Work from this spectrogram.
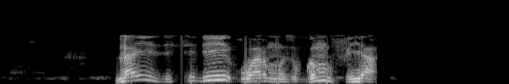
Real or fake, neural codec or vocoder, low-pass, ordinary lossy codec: real; none; 7.2 kHz; AAC, 16 kbps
